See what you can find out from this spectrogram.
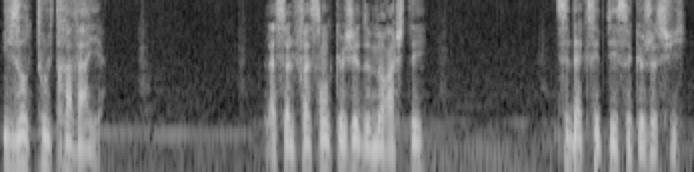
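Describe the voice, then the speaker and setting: A man's voice: medium pitch, normal speed, close to an everyday voice. An actor playing a weary, self-reproaching revolutionary who has lost his nerve, sombre and confessional, in a French radio play. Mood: resigned, bitter. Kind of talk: French radio theatre acting.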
